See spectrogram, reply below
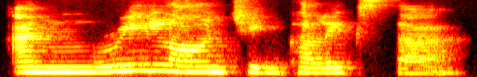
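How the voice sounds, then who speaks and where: A woman's voice: medium pitch, slow pace. A woman whose first language is not English, a guest author in a casual interview, often repeating and restarting her words.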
